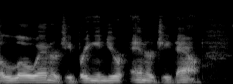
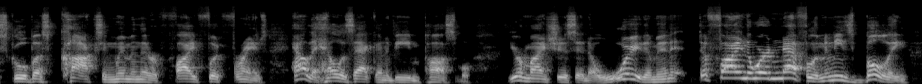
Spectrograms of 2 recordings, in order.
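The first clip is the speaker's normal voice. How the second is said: loud, hard-driving sermon rant, often higher; fiery preaching; 5 semitones higher, 4 dB louder than usual. Acted. Preacher berating doubters in a loud fiery rant. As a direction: preach it at full force, scolding the crowd.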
